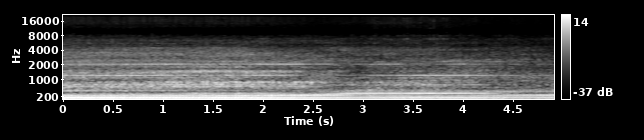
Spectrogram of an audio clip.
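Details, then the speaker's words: Westinghouse WGen9500 DF generator, freshly broken in, running a 4-ton AC plus kitchen circuits without soft or hard start kit: steady, even low drone holding speed without strain; normal under load. "is running my 4-ton AC. No soft start, no hard start, among other things. And she really kind of took it like a champ."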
